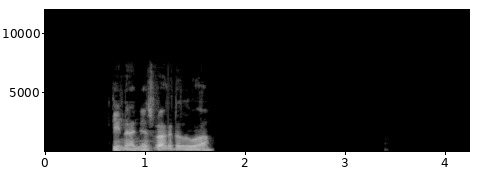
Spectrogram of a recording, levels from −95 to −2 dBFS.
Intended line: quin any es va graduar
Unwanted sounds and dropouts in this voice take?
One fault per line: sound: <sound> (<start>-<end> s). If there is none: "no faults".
no faults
